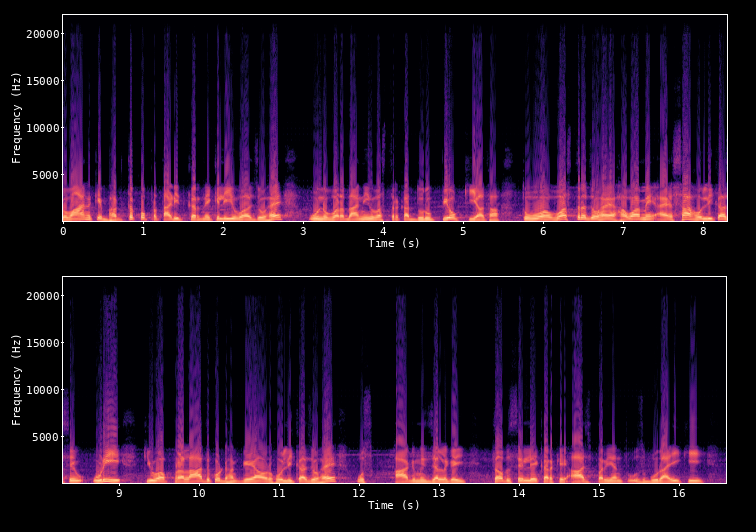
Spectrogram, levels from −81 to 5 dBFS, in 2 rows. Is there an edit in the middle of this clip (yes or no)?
no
